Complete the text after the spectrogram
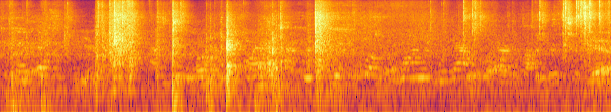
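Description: Foil card packs rustle and tap as they are stacked.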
